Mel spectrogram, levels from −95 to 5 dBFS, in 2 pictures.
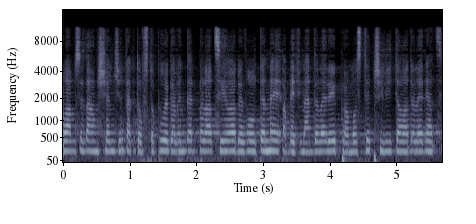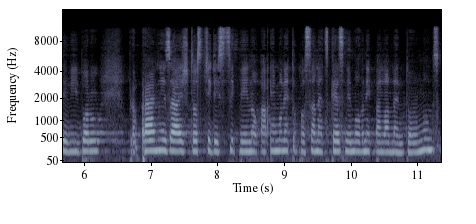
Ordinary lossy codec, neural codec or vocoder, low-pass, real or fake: MP3, 64 kbps; codec, 24 kHz, 0.9 kbps, WavTokenizer, medium music audio release; 10.8 kHz; fake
